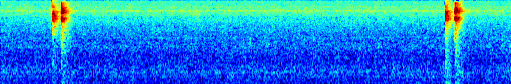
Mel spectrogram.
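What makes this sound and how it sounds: Fingertips press keys on a backlit mechanical computer keyboard with black plastic keycaps, making four bright, short clicks in two quick pairs, one near the start and one near the end. A faint steady hiss fills the quiet gap between them.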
